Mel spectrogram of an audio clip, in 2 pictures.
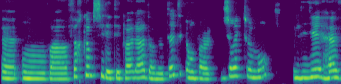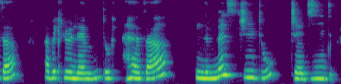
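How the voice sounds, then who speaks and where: A woman teaching beginners to read Arabic, patiently repeating words slowly and checking in with "ok?". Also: fairly high pitch, dark tone, muffled recording. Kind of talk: beginner lesson.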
